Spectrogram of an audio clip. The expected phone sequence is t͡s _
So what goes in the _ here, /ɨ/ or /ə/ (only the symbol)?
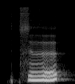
ə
